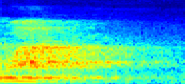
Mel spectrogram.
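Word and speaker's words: عمر: khalifah dari Bani Abbasiyah bedanya adalah di huruf terakhir kalau tanpa Waru itu bacanya Umar kalau ada waktunya membacanya Amar yang ketiga namanya sama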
